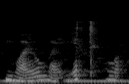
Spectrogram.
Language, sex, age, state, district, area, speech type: Nepali, female, 45-60, West Bengal, Jalpaiguri, urban, spontaneous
